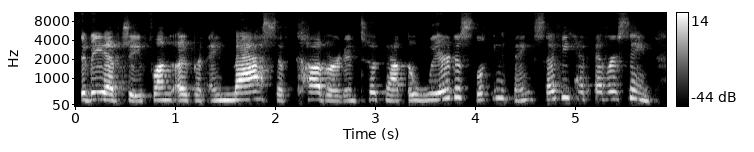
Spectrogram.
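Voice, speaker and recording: A woman's voice: fairly high pitch, pushed and bright, poor audio. A woman narrating a children's story expressively, like a teacher reading aloud.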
